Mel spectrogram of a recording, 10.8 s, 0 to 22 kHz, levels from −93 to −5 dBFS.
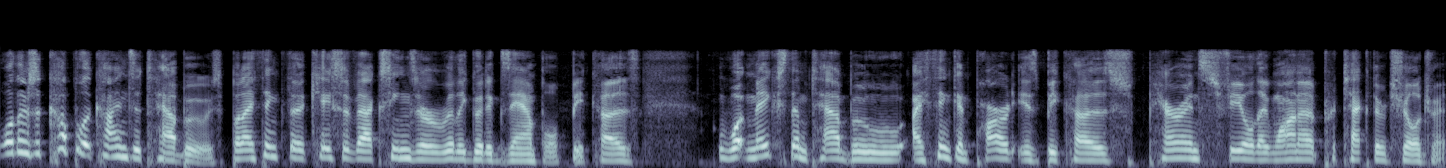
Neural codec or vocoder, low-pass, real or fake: codec, 16 kHz in and 24 kHz out, 2.2 kbps, FireRedTTS-2 codec; 7.2 kHz; fake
